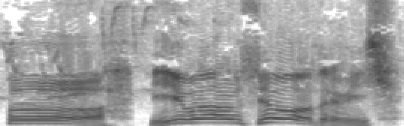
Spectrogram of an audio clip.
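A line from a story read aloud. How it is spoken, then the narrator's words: Stout man shouting. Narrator (Russian): закричал толстый Григорий Григорьевич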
